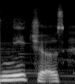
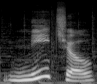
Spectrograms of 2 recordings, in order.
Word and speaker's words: nicho: A dicho, like I said, is a saying, and nicho rhymes with that, so we called it Dichos Nichos project.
